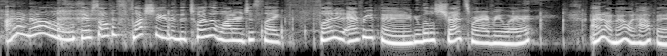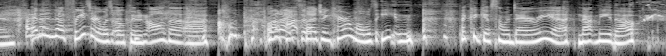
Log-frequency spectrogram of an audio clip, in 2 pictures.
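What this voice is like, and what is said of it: Impression of another person. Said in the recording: “my impression”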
